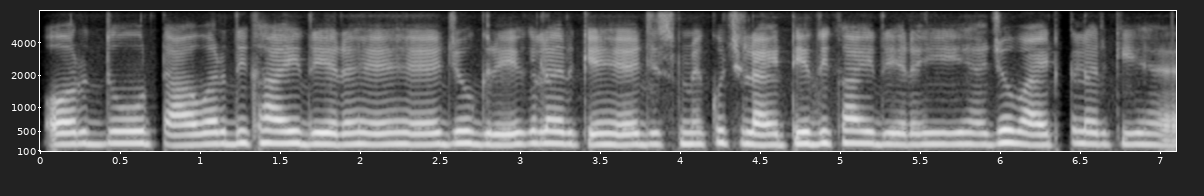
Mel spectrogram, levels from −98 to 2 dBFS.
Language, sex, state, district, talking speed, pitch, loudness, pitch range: Hindi, female, Odisha, Nuapada, 205 wpm, 235 Hz, -13 LUFS, 225-245 Hz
